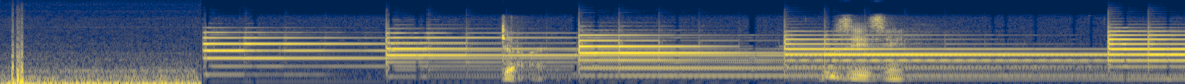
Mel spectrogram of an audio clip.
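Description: Bright chimes ring out in a cheerful tune.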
